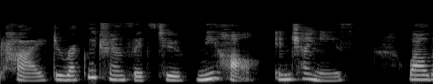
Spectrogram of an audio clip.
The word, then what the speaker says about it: 你好: in Chinese goes like this: "ni hao."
